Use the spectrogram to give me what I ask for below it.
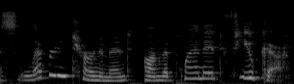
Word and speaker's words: Fuca: Orson says he needs to practice because he's playing in a celebrity tournament on the planet Fuca. And that's how it's pronounced, although the subtitles spell it as F-U-C-A, so kind of getting that past the censor.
